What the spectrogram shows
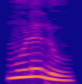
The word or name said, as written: ಮಲ್ಲಲಿ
